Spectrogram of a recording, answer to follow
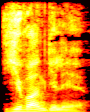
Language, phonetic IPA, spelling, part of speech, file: Russian, [(j)ɪˈvanɡʲɪlʲɪje], евангелие, noun, Ru-евангелие.ogg
- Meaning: gospel (first section of New Testament)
